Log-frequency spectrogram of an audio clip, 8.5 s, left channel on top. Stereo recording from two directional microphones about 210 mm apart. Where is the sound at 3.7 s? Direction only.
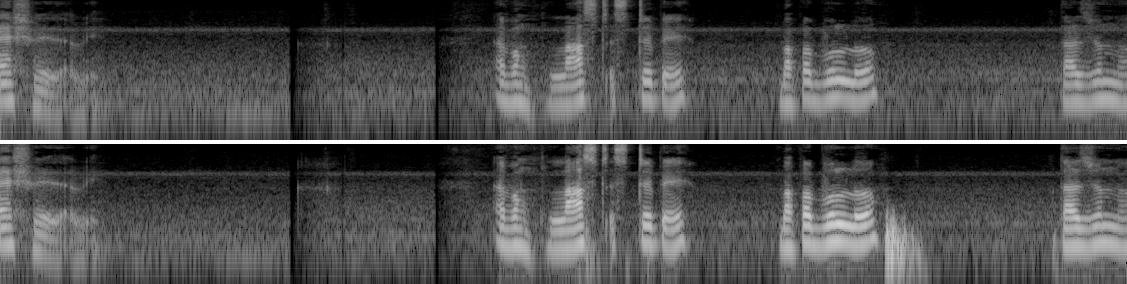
25° right (ahead or behind).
